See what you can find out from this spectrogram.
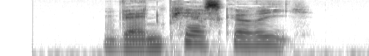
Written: vandpjaskeri

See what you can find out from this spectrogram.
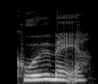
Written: kurvemager

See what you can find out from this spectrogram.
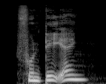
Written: fundering

